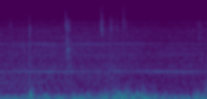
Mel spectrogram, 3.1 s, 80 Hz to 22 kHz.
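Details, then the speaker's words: 2021 Ford F-150 Hybrid engine running steadily under Pro Power Onboard 240V load while charging a Tesla at about 30 A / 7 kW, both circuits maxed at 3600 W; even drone with faint whine, no knocks; engine gets quieter when unplugged. "You're gonna be able to hear the difference in engine sound when I unplug"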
